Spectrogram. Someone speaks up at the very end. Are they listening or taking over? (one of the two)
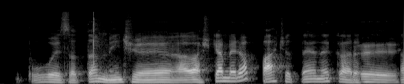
listening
